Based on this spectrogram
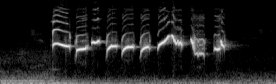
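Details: Lure song of an orange-headed thrush that male birds answer: a clear series of about ten loud, evenly spaced, upward-slurred whistles, slightly varied in pitch, ending with a lower falling note.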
